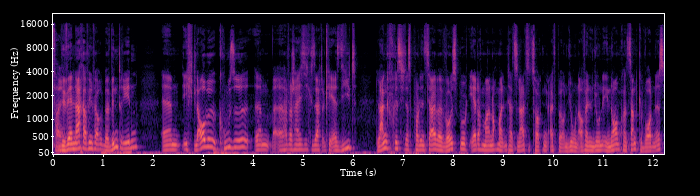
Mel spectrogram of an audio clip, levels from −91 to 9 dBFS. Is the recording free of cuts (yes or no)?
no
